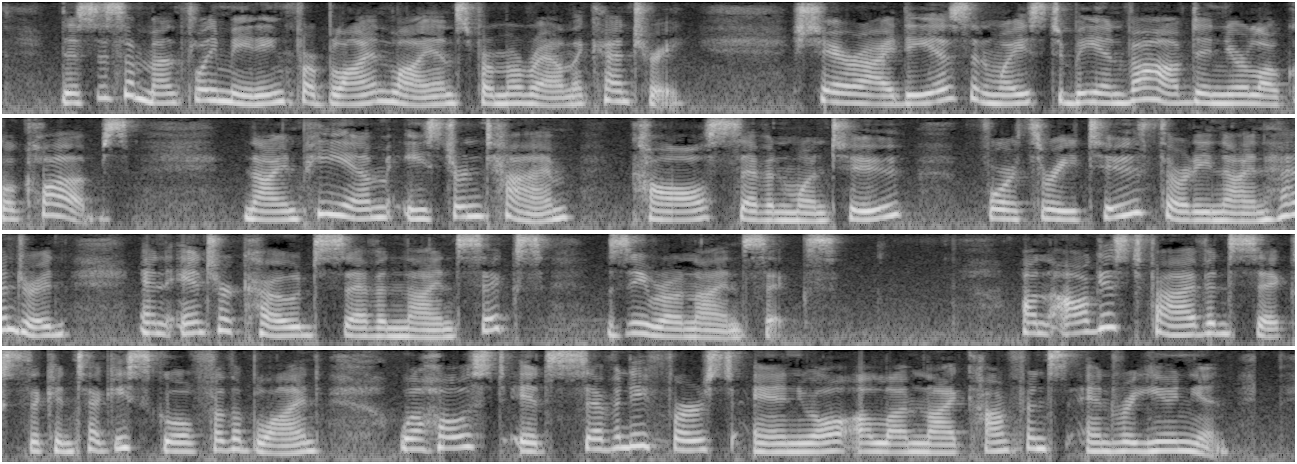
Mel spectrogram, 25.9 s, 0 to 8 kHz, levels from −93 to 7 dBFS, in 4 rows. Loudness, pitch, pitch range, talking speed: -13 LUFS, 205 Hz, 185-240 Hz, 130 wpm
